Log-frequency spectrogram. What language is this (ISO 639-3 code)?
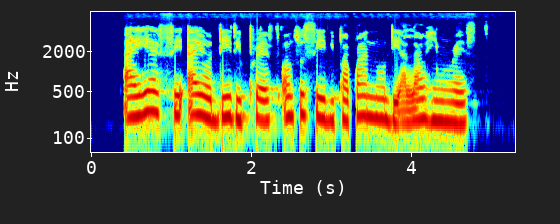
pcm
